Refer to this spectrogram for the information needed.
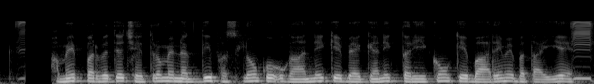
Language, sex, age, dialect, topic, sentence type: Hindi, male, 18-24, Garhwali, agriculture, question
